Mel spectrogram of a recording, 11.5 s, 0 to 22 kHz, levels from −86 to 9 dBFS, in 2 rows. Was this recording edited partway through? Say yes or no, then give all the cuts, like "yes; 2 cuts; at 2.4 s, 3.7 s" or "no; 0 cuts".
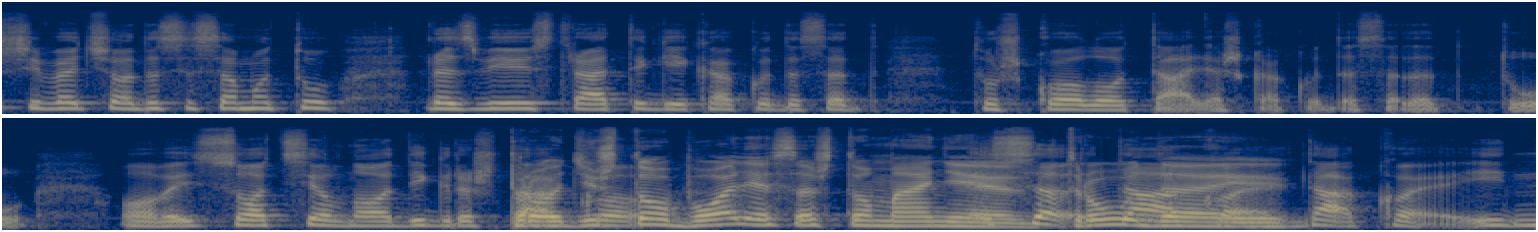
no; 0 cuts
